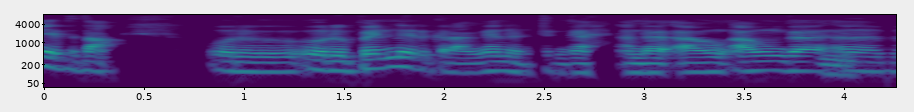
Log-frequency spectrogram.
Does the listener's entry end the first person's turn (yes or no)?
no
